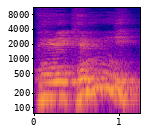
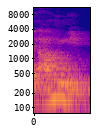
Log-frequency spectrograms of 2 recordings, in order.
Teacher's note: 겐 할 때 니은이 들어가고 닛 할 때도 니은이 한 번 더 들어가는 거죠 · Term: 니은 첨가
